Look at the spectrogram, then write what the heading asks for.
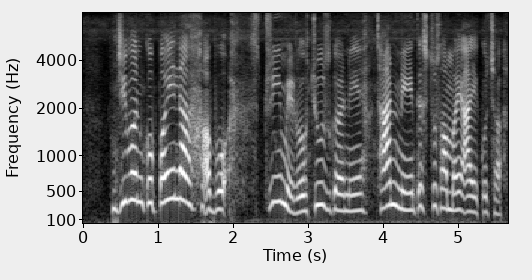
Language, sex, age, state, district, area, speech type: Nepali, female, 18-30, West Bengal, Kalimpong, rural, spontaneous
